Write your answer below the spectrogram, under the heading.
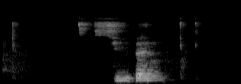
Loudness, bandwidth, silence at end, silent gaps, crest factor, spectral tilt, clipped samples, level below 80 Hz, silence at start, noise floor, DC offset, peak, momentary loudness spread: -31 LUFS; 10 kHz; 0.45 s; none; 24 dB; -3.5 dB/octave; under 0.1%; -78 dBFS; 0.05 s; -77 dBFS; under 0.1%; -10 dBFS; 21 LU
